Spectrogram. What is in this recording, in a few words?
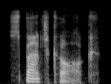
"spatchcock", British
